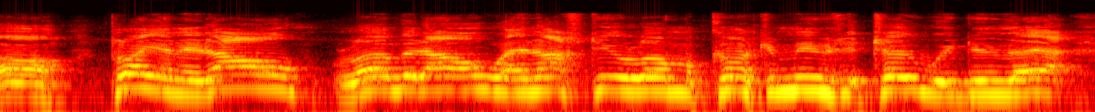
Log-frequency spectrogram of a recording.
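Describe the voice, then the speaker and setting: A man speaking at a very slow pace, with audible room echo and noticeable background noise. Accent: Southern US. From US South, South Georgia. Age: 60s. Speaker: music teacher and musician. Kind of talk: casual chat.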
